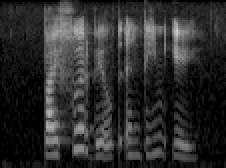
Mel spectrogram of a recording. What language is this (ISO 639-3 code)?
afr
